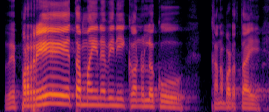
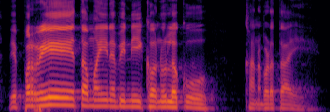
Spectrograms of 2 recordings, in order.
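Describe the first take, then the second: First: Louder, slow, stressing విపరీతమైనవి; slow emphatic restatement; emphatic repeat. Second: Drawn out, deliberate reading; slow measured verse reading; slow scripture reading. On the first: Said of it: "ఎలా కనబడతాయట?". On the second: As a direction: read it slowly, letting each word land. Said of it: "ముప్పై మూడులో అంటాడు". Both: Shown as a demonstration.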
